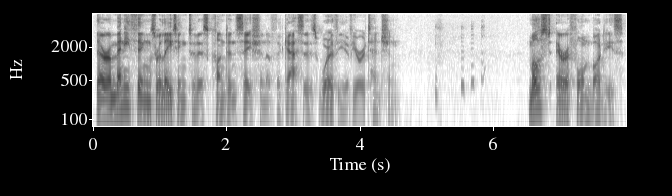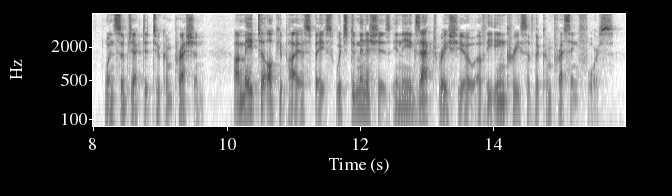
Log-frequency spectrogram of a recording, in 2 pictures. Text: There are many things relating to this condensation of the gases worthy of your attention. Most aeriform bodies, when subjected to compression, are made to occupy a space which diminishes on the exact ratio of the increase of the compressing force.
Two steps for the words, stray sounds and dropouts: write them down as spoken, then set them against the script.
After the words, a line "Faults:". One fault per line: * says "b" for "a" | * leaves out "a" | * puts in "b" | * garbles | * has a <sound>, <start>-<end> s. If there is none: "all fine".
There are many things relating to this condensation of the gases worthy of your attention. Most aeriform bodies, when subjected to compression, are made to occupy a space which diminishes in the exact ratio of the increase of the compressing force.
Faults:
* has a laugh, 5.1-5.9 s
* says "in" for "on"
